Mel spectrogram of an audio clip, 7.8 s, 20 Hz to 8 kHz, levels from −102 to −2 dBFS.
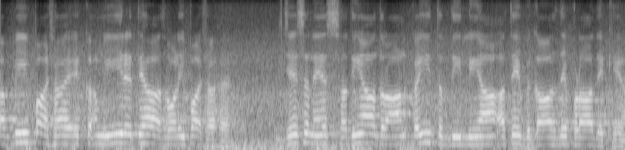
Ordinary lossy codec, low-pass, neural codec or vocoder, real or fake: none; none; none; real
